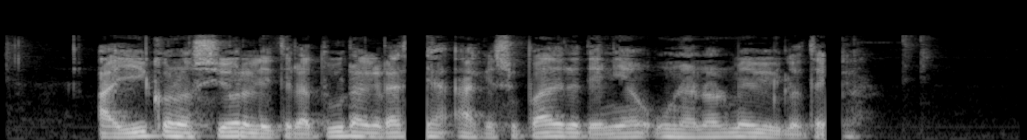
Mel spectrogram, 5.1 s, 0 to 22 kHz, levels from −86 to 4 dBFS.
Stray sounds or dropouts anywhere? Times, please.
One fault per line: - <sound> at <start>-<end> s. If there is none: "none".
- dropout at 2.0-2.1 s
- dropout at 4.1-4.2 s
